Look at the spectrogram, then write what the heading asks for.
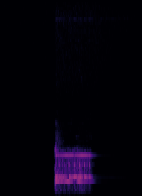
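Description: A telephone in a freight dispatching office gives one short, clear ring, about half a second long, alone with no voices.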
